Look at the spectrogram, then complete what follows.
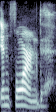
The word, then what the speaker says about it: informed: it right the gals you need to actually pronounce the d but you don't pronounce the E so it's informed informed informed okay um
